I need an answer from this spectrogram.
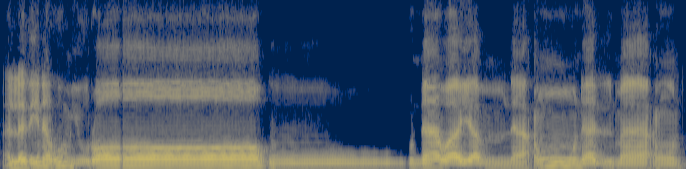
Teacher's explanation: Mereka kalau misalnya tidak mewakafkan, melanjutkan, mewasalkan dengan ayat setelahnya, maka badal di situ yura'una dibaca lebih daripada 2 harokat. Bisa jadi 5 harokat. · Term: mad badal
